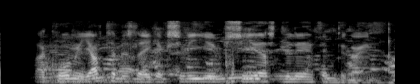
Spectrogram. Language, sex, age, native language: Icelandic, male, 18-19, Icelandic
